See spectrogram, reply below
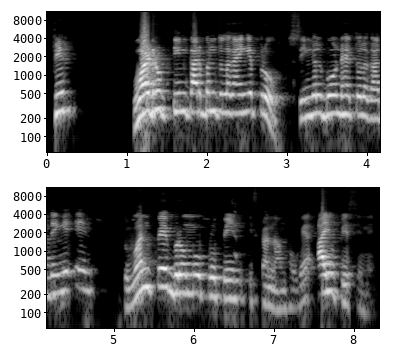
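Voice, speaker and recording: A man's voice: very high-pitched, rough recording. A man teaching chemistry as a lecture. He asks the class questions and then answers them himself, and he drops English terms into his explanations.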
